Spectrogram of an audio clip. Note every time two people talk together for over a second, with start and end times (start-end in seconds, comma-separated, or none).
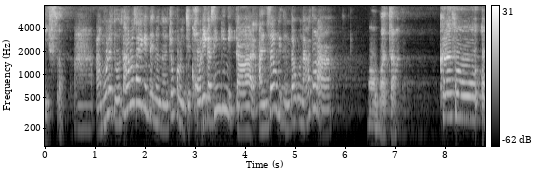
none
